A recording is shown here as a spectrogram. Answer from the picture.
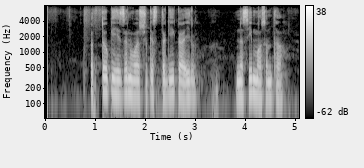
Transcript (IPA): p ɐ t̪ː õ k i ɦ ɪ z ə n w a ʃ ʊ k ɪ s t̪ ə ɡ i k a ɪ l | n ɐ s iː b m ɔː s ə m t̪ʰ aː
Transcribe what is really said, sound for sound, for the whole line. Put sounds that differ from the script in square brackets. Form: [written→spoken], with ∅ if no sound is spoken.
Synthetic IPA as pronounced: p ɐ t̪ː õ k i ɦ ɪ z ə n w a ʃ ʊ k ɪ s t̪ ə ɡ i k a ɪ l | n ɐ s iː b m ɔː s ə m t̪ʰ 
